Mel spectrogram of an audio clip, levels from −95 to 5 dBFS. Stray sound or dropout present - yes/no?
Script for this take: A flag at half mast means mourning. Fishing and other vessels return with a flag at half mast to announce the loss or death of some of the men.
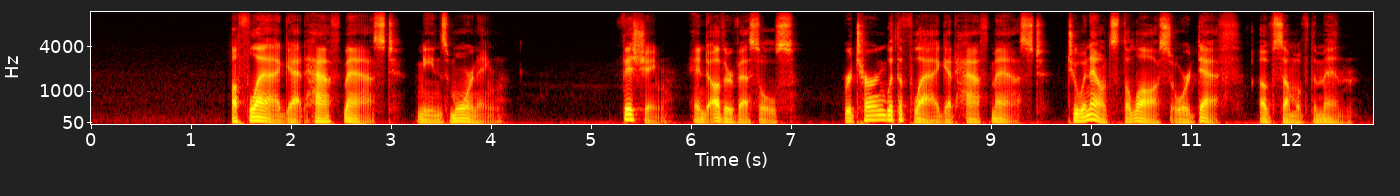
no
